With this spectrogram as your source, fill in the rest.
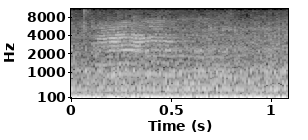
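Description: A house cat gives a short, thin meow indoors, faint and somewhat distant over a steady low background hum, with no talking.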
